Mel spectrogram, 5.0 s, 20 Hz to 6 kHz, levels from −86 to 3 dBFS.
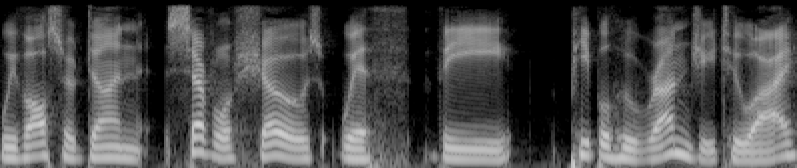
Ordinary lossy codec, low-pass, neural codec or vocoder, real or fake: MP3, 48 kbps; 5.4 kHz; none; real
